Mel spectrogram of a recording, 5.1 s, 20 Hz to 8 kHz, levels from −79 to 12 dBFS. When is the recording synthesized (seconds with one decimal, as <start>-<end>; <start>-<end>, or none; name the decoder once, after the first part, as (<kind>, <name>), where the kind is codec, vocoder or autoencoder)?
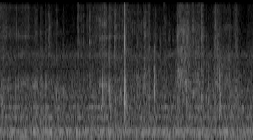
0.0-0.7 (codec, DAC); 1.9-2.5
